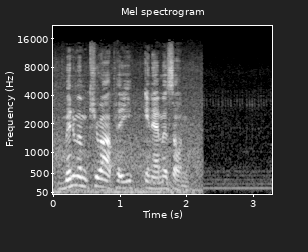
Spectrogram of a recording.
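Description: A man speaks with animation outdoors.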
